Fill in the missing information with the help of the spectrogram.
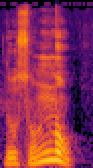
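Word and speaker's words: Dosunmu: Así es que se pronuncia. Ayo de Nu. – Ayo. De numu. De Sunu. No, Dusu. Dusunmu. – Dusunmu.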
